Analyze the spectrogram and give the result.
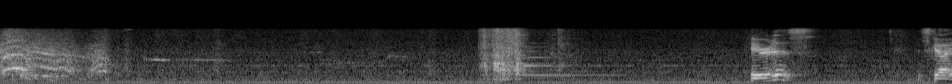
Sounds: Musical instrument, Violin, Speech, Music

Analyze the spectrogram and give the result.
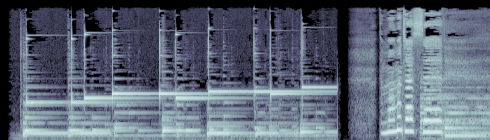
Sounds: Glockenspiel, Lullaby

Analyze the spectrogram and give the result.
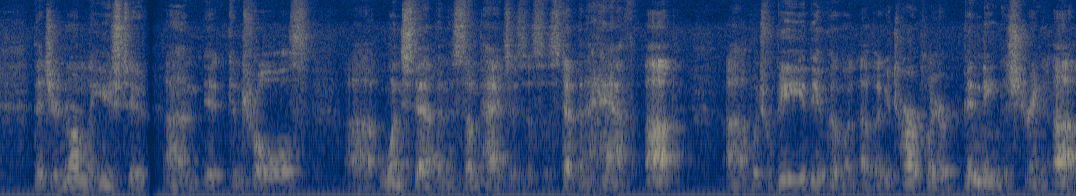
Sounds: Speech

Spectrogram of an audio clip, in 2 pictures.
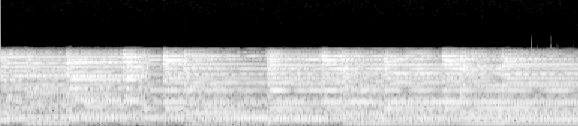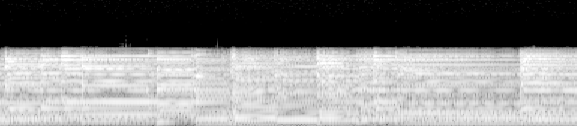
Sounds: Acoustic guitar, Music, Strum, Plucked string instrument, Musical instrument, Guitar

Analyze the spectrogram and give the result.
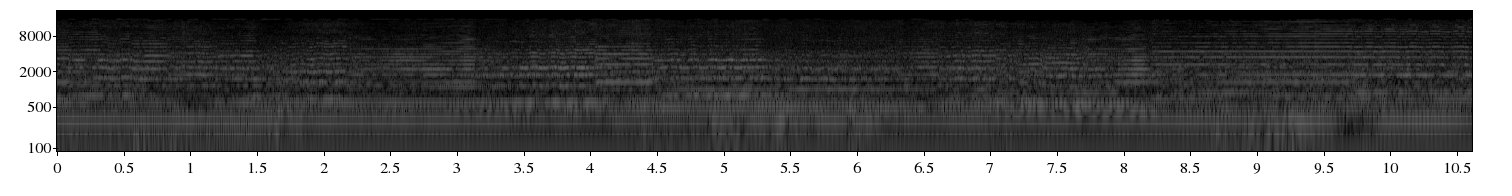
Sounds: Musical instrument, Music

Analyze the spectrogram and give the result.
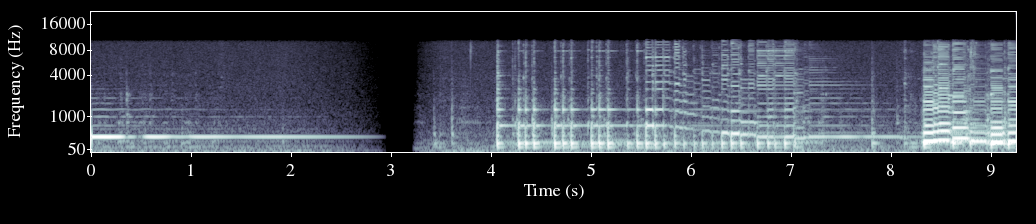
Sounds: Acoustic guitar, Guitar, Music, Musical instrument, Plucked string instrument

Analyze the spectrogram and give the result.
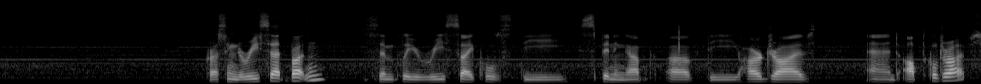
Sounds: Speech

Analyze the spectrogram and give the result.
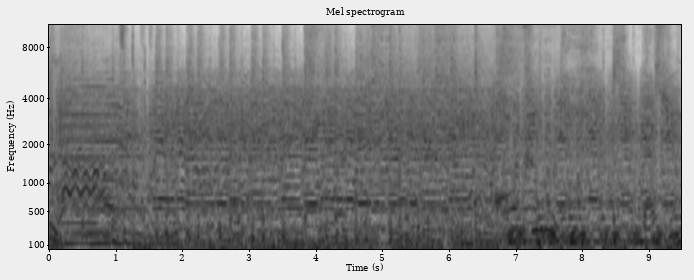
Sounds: Music, Electric guitar, Guitar, Plucked string instrument, Musical instrument

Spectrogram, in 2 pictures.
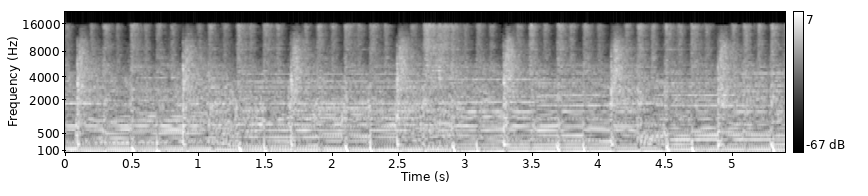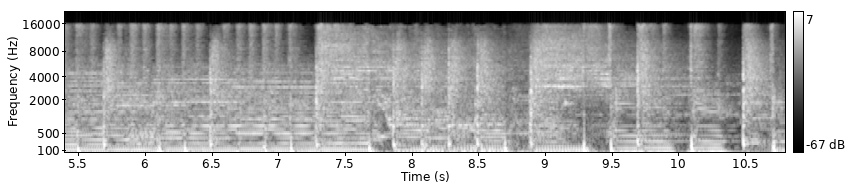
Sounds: Music

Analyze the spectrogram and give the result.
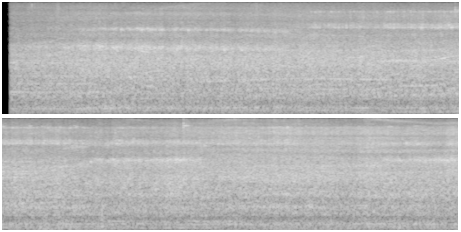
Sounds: Vehicle, Truck

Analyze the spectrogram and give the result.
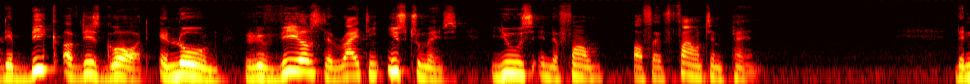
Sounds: Speech

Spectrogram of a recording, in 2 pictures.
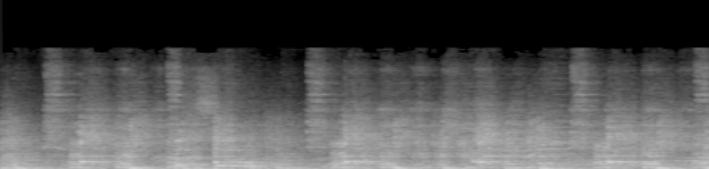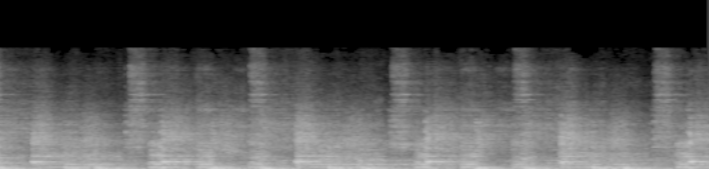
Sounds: Music, Speech

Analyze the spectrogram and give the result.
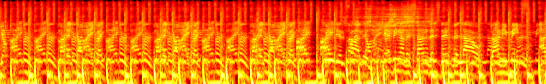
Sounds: Rapping, Music, Hip hop music

